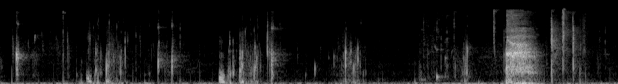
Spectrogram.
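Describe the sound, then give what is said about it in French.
Drinking water from a plastic bottle: a run of wet gulping and swallowing sounds, followed near the end by a short, loud burst. “on va mettre une bouteille d'eau en plastique à la poubelle, mais pour cela, il faut d'abord la boire.”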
